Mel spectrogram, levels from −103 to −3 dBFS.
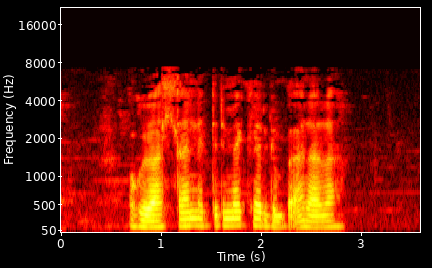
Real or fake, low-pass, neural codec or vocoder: real; 7.2 kHz; none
